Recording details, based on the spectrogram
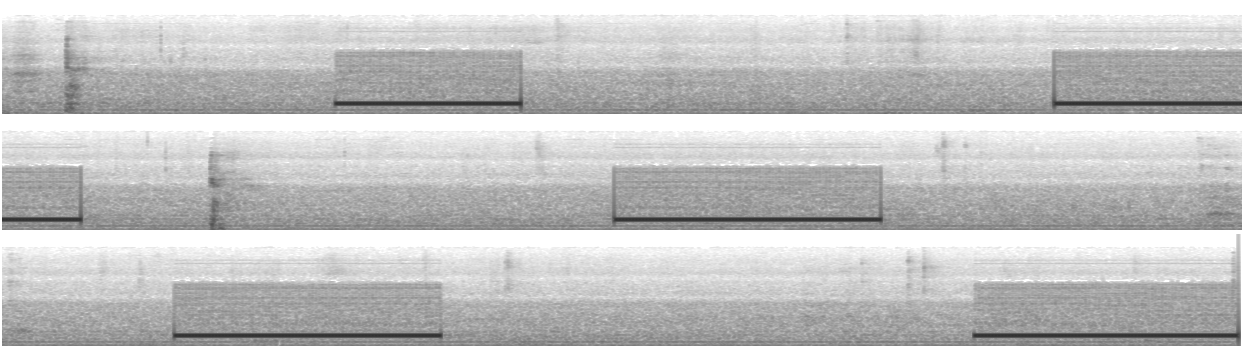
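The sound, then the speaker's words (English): An outgoing phone call rings out over and over without anyone picking up before going to voicemail: five evenly spaced ringback tones, each about two seconds long, with pauses between them and a faint hum underneath. “I hope this one doesn't answer just so I can tell you what the name is.”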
